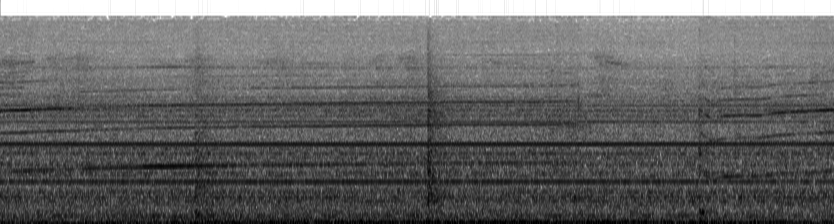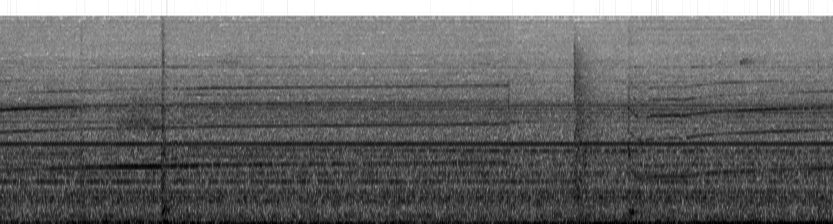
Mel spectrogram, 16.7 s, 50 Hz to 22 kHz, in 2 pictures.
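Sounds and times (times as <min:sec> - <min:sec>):
MPCNC machine idling: 0:00.0 - 0:16.6.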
